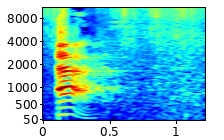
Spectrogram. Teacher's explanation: that's involved in bringing the tongue forward is the sound a the tongue goes forward the lips are unrounded it's not tense but the tongue goes down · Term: ash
